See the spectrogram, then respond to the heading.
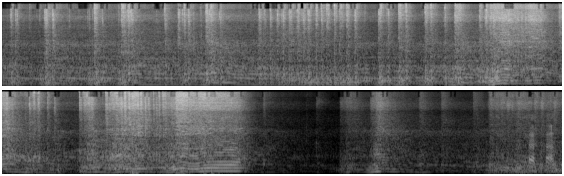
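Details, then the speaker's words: Vintage two-stroke dirt bike being started and revved: crackly, ringing revs climb and fall cleanly, drop near idle then pick back up crisply; healthy, rowdy-sounding engine. "That bike sounds rowdy too."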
